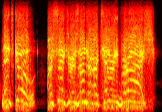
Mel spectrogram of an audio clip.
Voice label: voice message art shooting warning, crew tanks vietnamese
